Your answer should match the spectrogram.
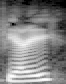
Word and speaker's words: Fieri: So like on Guy Fieri, that's how you say it, Fieri? – Yeah, Fieri. – I've been hearing Fieri. – Fieri. But there is an R in there. Right? – I think it's Italian or something.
